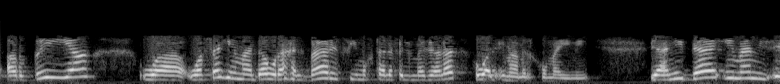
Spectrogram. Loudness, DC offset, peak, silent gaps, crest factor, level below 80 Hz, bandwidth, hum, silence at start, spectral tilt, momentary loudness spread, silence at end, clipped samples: -17 LUFS; under 0.1%; -2 dBFS; none; 14 dB; -60 dBFS; 4 kHz; none; 0.05 s; -9.5 dB/octave; 11 LU; 0 s; under 0.1%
